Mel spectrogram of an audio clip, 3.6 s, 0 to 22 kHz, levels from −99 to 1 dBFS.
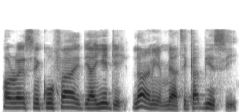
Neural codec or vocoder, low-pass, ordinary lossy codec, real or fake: codec, 16 kHz, 2 kbps, X-Codec, HuBERT features, trained on LibriSpeech; 7.2 kHz; MP3, 64 kbps; fake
